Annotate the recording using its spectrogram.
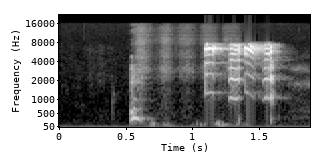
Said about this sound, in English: That squeak, that noise. OG. I mean, it's OG.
